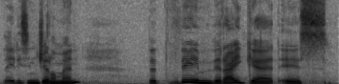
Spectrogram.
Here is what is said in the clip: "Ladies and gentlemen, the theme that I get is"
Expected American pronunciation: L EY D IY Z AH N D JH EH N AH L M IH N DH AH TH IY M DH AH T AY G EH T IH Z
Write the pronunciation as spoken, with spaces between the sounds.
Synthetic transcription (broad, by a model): L EY D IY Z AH N JH EH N L M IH N DH AH TH IY M DH AH T AY G EH T IH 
